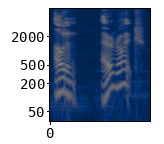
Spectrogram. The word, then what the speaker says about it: Alden Ehrenreich: Heck, I bought Alden Ehrenreich, that's how you say it, as young Han Solo immediately.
